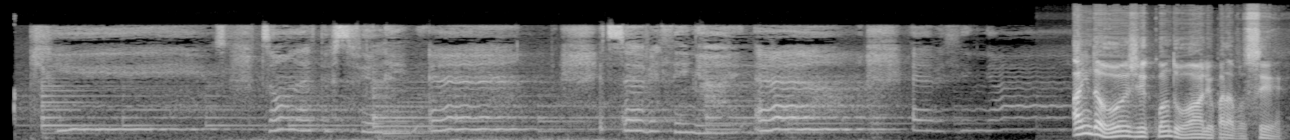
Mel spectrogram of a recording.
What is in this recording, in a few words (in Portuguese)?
M FILHA, Telemensagem de Aniversário de Filha – Voz Masculina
